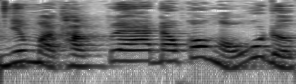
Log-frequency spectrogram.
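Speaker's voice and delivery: ordinary delivery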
